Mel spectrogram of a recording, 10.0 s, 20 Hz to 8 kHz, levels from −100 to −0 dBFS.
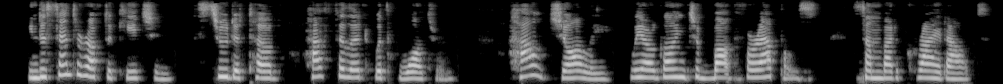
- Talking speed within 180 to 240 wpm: No, average, 165 wpm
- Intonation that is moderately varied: Yes, average, 3.2 semitones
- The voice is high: Yes, very high, 255 Hz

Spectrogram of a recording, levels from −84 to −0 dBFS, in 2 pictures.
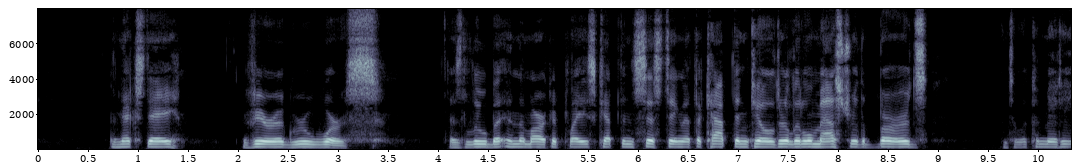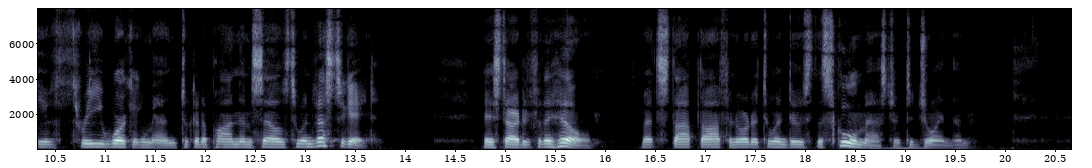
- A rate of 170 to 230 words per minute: No, average, 155 wpm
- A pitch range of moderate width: No, narrow, 2.0 semitones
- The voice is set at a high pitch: No, medium, 150 Hz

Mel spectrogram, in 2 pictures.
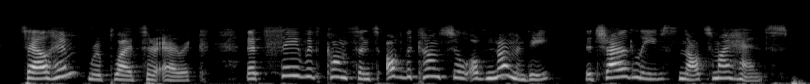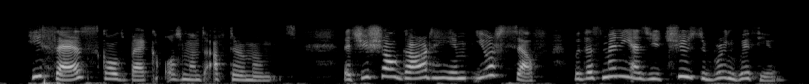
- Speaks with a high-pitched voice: Yes, very high, 275 Hz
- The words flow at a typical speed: Yes, average, 165 wpm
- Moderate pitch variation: No, wide, 6.2 semitones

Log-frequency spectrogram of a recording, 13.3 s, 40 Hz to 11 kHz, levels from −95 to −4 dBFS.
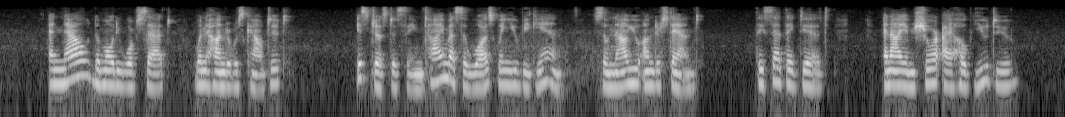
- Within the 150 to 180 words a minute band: Yes, average, 165 wpm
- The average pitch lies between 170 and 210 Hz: Yes, medium, 185 Hz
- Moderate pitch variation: No, narrow, 2.3 semitones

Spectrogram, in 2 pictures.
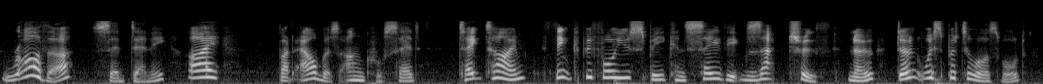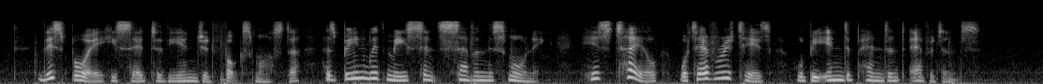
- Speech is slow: No, average, 145 wpm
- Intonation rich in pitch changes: Yes, wide, 9.0 semitones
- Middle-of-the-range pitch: No, high, 195 Hz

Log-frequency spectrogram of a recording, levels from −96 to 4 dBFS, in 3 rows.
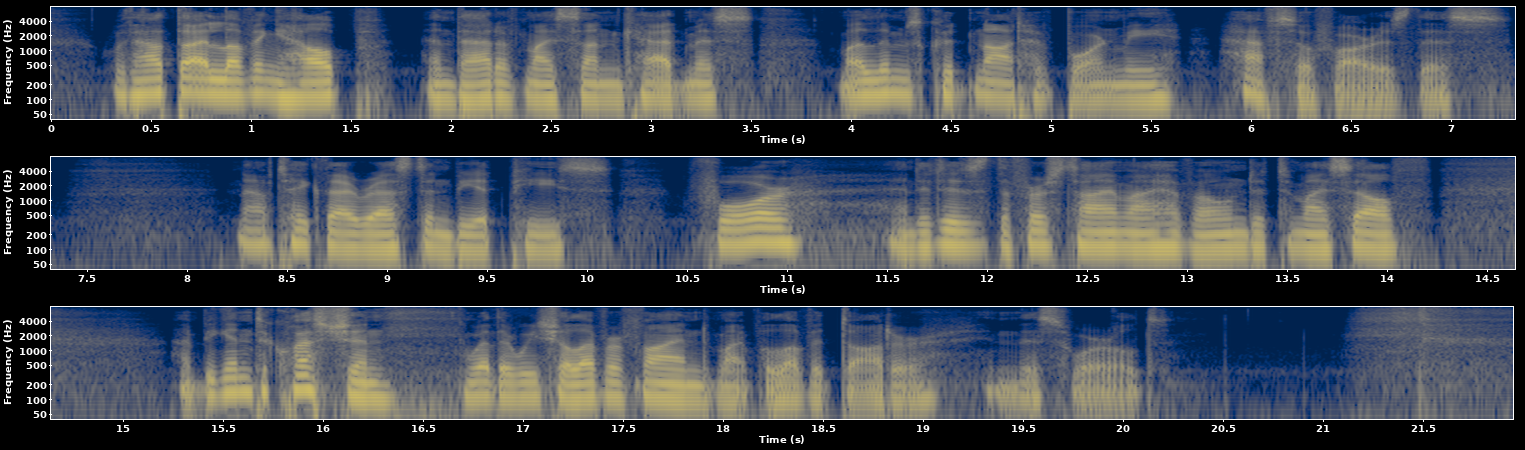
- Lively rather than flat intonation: No, narrow, 2.6 semitones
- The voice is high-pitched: No, low, 110 Hz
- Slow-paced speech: No, average, 160 wpm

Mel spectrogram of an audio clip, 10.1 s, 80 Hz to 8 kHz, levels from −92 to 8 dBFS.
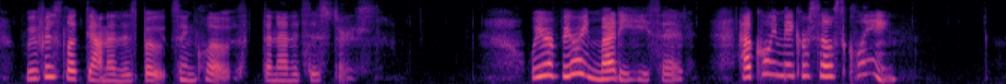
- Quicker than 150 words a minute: No, average, 145 wpm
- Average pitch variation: No, wide, 8.4 semitones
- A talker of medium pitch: No, very high, 285 Hz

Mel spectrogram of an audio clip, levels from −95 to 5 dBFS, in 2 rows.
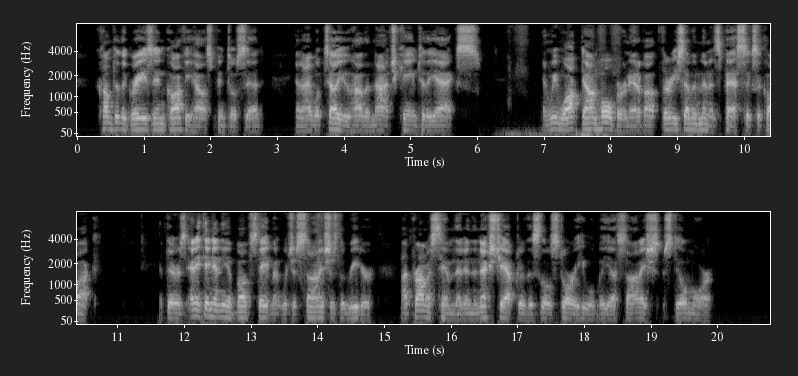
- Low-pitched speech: Yes, low, 120 Hz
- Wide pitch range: No, average, 3.6 semitones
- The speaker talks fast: No, average, 185 wpm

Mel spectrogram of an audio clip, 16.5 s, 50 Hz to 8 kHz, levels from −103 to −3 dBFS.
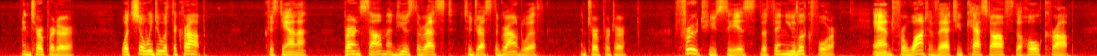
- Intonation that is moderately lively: Yes, average, 4.0 semitones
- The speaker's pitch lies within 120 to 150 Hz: Yes, medium, 140 Hz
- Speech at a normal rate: Yes, average, 150 wpm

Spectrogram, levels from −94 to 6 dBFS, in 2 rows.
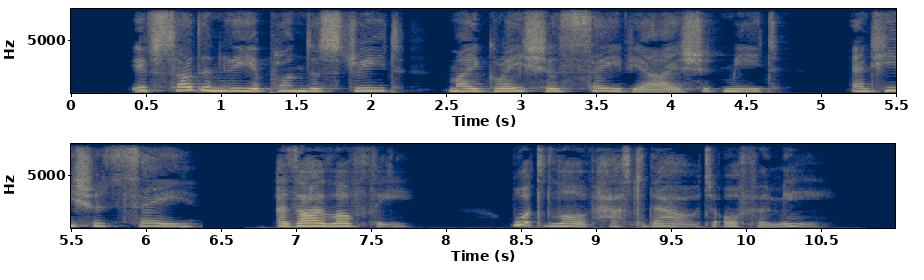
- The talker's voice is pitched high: Yes, high, 225 Hz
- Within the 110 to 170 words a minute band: Yes, average, 140 wpm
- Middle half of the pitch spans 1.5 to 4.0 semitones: Yes, average, 2.8 semitones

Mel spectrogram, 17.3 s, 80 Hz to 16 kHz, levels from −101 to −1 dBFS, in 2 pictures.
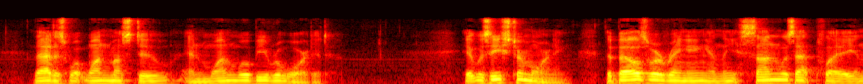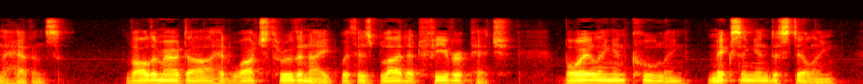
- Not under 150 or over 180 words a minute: Yes, average, 170 wpm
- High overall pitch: No, very low, 95 Hz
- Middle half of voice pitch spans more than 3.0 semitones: No, narrow, 2.5 semitones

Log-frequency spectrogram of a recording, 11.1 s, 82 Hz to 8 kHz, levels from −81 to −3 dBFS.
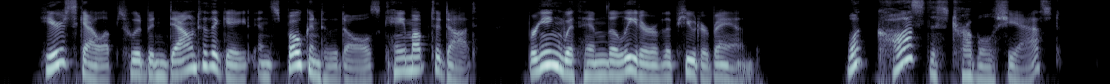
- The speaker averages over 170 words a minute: Yes, average, 180 wpm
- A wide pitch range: Yes, wide, 7.5 semitones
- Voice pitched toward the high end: No, low, 135 Hz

